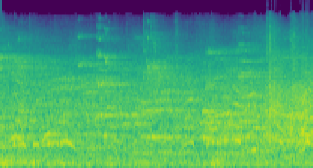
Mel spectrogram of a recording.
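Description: Basketball game on a wooden indoor court: ball bouncing, sneakers squeaking in short bursts, and players' voices calling out.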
